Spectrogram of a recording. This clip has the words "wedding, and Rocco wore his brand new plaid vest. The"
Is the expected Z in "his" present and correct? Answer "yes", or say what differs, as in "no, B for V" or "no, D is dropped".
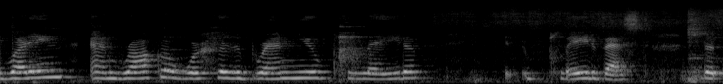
yes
